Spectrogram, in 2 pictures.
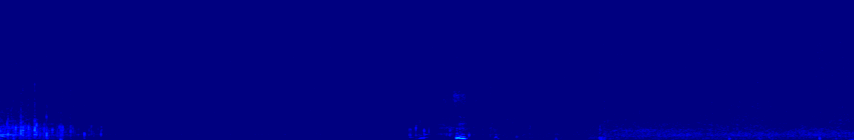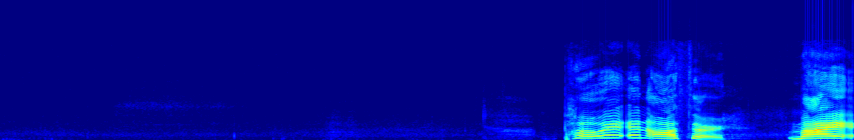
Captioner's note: applause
